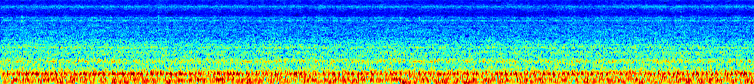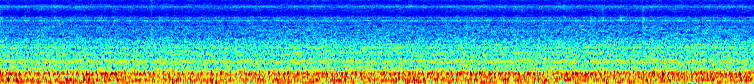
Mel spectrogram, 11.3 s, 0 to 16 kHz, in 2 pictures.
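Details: 2012 Honda Civic LX sedan while driving: a steady, deep, rhythmless rumble. The owner suspects the driver-side front wheel bearing, not confirmed.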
